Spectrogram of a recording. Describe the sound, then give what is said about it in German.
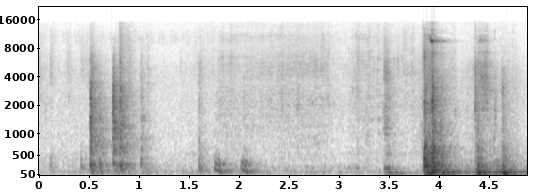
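A door is closed with a few wooden knocks and clatters, then one louder, heavy thud, followed by more soft handling noise. “hier musst du erstmal noch die Tür zumachen”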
